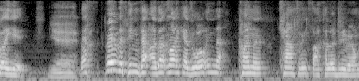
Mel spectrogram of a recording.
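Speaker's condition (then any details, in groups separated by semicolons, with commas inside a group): Cerebral palsy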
